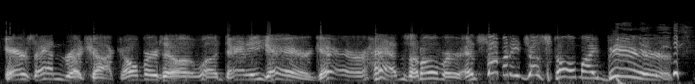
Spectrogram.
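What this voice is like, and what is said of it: Imitates a hockey play-by-play announcer. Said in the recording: “I'm going to try to do my best impression of him”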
